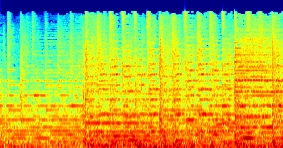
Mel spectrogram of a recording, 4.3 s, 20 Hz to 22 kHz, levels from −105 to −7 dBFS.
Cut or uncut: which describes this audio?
uncut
